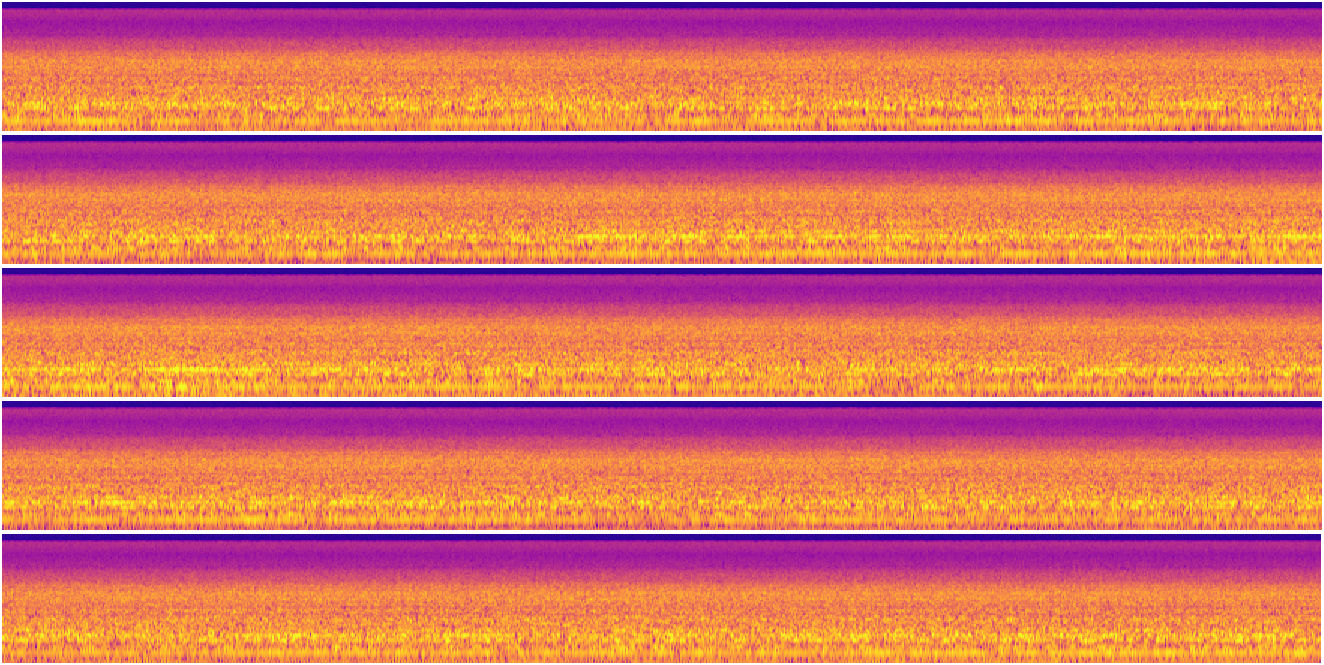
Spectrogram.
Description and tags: Bedroom with Fan Ambience
A fan running on the Low setting in a Bedroom.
